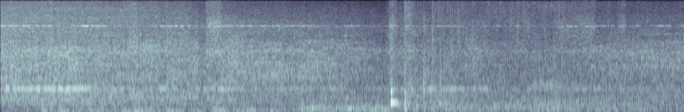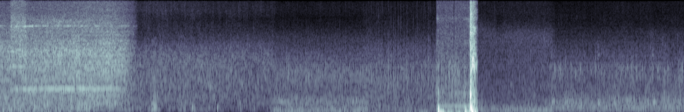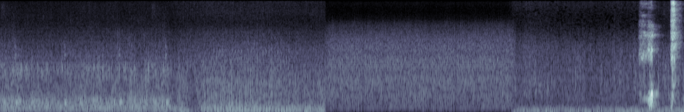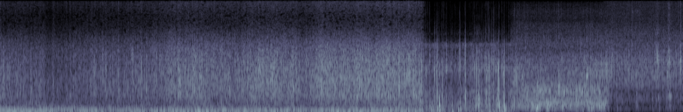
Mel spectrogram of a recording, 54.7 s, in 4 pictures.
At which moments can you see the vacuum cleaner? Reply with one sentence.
You can hear the vacuum cleaner from 0.0 to 16.4 s.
